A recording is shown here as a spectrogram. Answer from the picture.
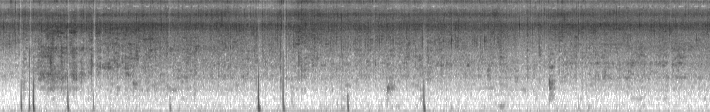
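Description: Raw chicken pieces and fried onions sizzling in a nonstick wok over a high flame, a steady hiss, while a spatula stirs them, with scattered clicks as it knocks against the pan.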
